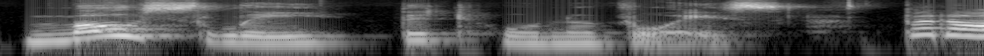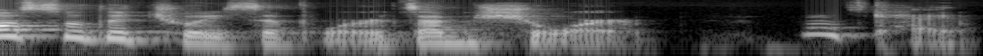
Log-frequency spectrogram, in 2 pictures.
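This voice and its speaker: A woman's voice: mid-range voice, big pitch swings, a little slow, pushed and bright. An older woman hosting a casual watch-along stream, chatting about a reality show and reading viewer comments aloud. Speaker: YouTube host.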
